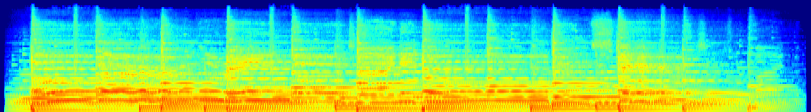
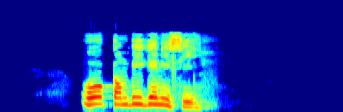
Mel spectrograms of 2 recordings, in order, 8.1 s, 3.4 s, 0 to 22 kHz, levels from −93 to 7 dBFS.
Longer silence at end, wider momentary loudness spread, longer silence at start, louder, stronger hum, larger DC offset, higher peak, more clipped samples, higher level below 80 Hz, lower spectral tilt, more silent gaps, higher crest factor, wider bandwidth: second, 0.2 s vs 1.4 s; about the same, 10 LU vs 10 LU; second, 0.05 s vs 0.85 s; second, -17 LUFS vs -14 LUFS; neither; neither; about the same, -2 dBFS vs 0 dBFS; neither; first, -30 dBFS vs -64 dBFS; first, -6 dB/octave vs -4.5 dB/octave; neither; about the same, 14 dB vs 18 dB; first, 17 kHz vs 7.8 kHz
